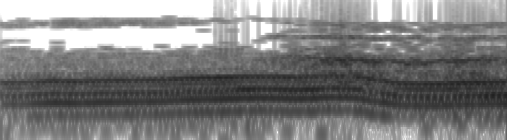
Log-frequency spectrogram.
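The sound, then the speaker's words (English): A car engine roars loudly and continuously as the vehicle speeds through the streets, its revving pitch climbing and then dipping slightly near the end. No voices are heard. “tearing through the streets with a killer at whom every cop in town was itching to get a shot”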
